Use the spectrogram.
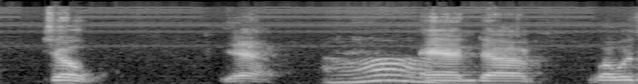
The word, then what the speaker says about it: Diop: Diop, not Diop. Oh. That's not his name. D-I is pronounced like a J. Diop.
